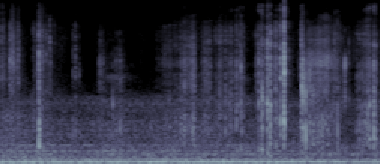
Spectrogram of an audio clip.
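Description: Scissors trim the edges of a paper cover with quiet, repeated snips and crinkles. A low steady hum runs underneath, and no one speaks.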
